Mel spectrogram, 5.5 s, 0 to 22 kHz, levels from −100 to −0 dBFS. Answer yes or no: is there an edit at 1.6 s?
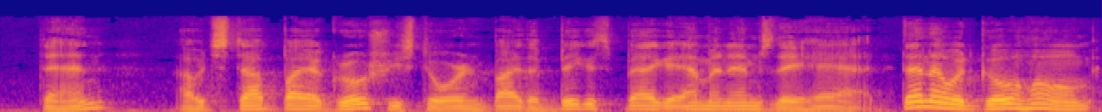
no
